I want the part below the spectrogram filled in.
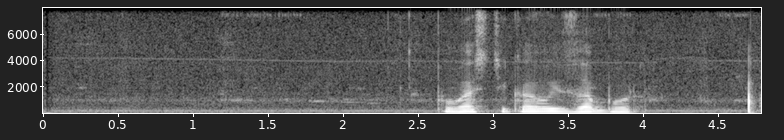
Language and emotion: Russian, neutral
